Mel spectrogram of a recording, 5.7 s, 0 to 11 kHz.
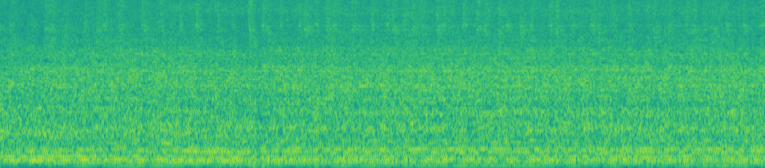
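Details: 1971 Yamaha CS200 twin two-stroke, sat over 17 years, recently revived: raspy, uneven idle with lumpy, lopsided beat; owner suspects it runs on one cylinder, one not sparking; later checks showed spark present and 125 psi compression on the left cylinder.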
